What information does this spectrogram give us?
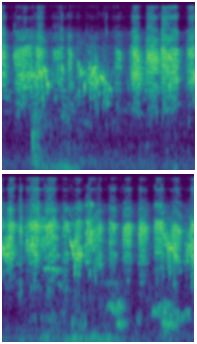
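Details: Pet parrots calling nearly continuously: dense, rapid, harsh high-pitched chattering pulses, closely repeated with brief gaps, plus a few lower squeaky notes.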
